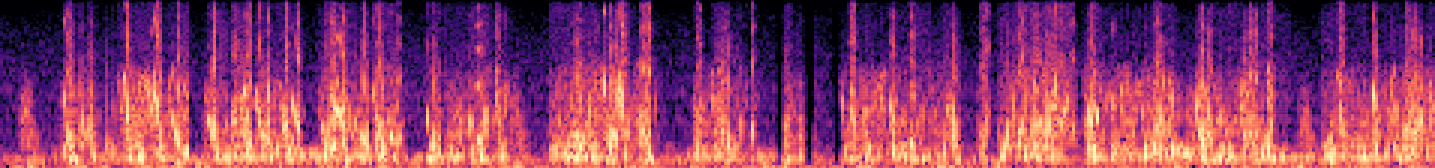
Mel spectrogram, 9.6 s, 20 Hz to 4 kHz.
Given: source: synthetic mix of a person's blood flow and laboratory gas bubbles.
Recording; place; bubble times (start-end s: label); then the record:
Doppler ultrasound of blood flow; subclavian vein
0.38-1.26 s: bubbles
1.36-2.06 s: bubbles
2.10-2.71 s: bubbles
2.82-3.44 s: bubbles
3.65-4.41 s: bubbles
4.61-5.06 s: bubbles
5.20-5.38 s: bubbles
5.58-6.41 s: bubbles
6.46-7.88 s: bubbles
7.93-8.60 s: bubbles
8.78-9.58 s: bubbles
From the record:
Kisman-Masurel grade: 444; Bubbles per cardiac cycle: continuous sound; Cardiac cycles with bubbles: 100%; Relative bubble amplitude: maximal (0.775 to 0.999); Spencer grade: 4 (maximum detectable bubble signal sounding continuously throughout systole and diastole of every cardiac period, and overriding the amplitude of the normal cardiac signals); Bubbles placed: anywhere in the cardiac cycle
